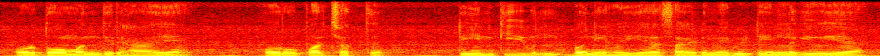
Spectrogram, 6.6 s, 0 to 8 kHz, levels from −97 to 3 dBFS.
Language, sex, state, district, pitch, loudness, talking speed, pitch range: Hindi, male, Uttar Pradesh, Saharanpur, 125 Hz, -18 LUFS, 170 wpm, 120-130 Hz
